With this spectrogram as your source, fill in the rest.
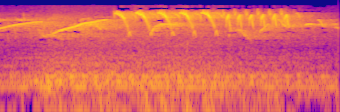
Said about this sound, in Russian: Согласился скворец, и в ту же минуту лес наполнился трелью дрозда.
